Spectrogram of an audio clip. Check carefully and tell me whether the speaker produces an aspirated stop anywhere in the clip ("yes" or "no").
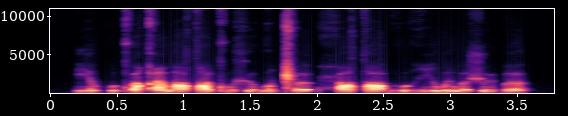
yes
